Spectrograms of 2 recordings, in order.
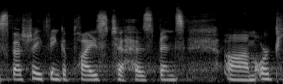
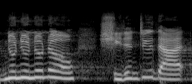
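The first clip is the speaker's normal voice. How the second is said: interrupting sibling; 3 semitones higher, 6 dB louder than usual. Retold or imitated. Sibling interrupting during conflict.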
